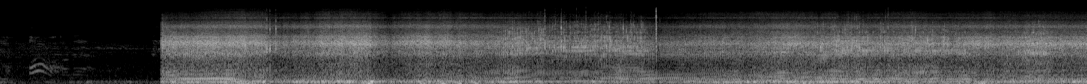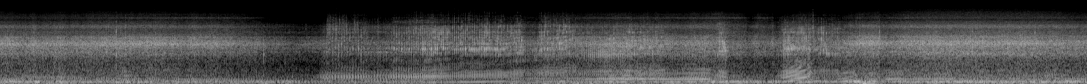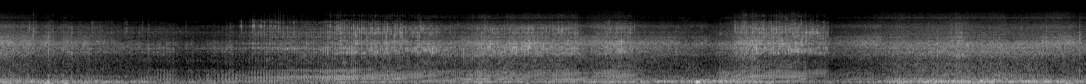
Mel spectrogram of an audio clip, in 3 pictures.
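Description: Motocross bike engine ridden hard on a dirt track, revving up and down repeatedly through the throttle and gear changes, heard from a helmet-mounted camera with wind noise over the microphone. It starts abruptly about a second and a half in and eases off briefly twice.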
